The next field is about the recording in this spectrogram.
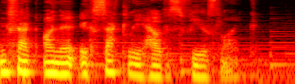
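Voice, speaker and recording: Over music in the background, a man speaks at a fairly low pitch and a moderate pace with ordinary pitch variation. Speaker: mechanical keyboard reviewer. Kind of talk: product review narration.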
